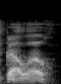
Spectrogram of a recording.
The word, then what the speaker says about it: Bello: and spanish names that every time i get an american in there with a double i want to pronounce it like a y but it's it's it's bellow you see conrad de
